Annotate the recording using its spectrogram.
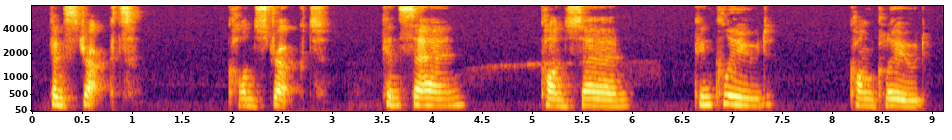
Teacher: So that schwa at the beginning of the con actually changes to an ɒ sound up north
